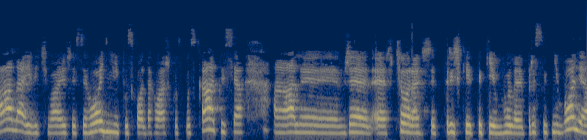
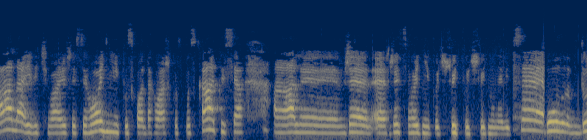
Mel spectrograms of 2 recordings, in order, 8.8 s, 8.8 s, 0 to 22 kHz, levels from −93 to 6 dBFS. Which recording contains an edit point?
second; 2 cuts; at 5.9 s, 7.8 s

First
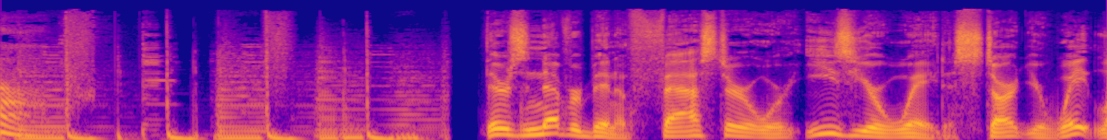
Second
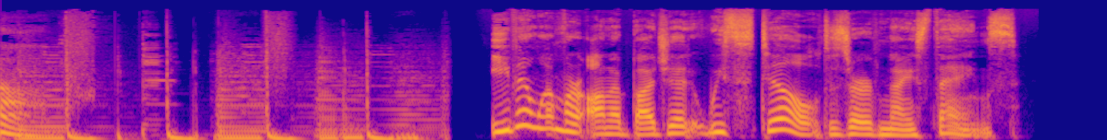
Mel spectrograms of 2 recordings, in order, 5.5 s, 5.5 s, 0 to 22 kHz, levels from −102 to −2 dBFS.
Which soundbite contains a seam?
first; 1 cut; at 2.2 s

